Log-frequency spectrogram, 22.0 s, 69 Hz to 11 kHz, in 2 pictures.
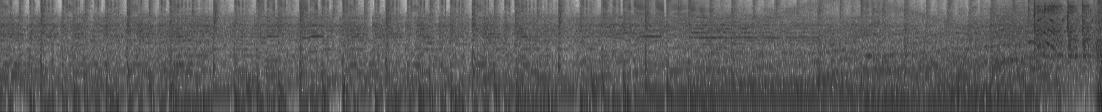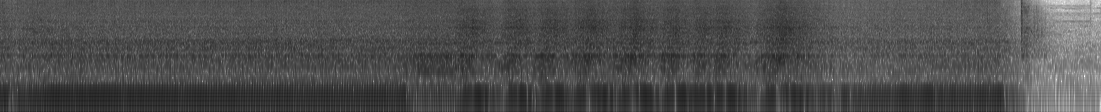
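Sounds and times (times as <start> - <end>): motorcycle engine idling and revving: 10.3 - 21.5.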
